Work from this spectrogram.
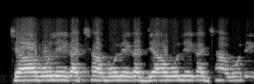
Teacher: च वर्ग का उच्चारण स्थान तालु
